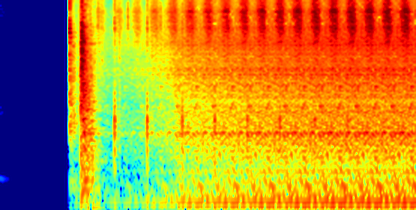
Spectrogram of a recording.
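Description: Footsteps run quickly across a hard tiled floor.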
